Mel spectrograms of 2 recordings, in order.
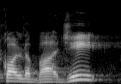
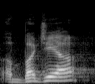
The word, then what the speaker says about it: bhajia: to make a thing that is very grossly mispronounced in Britain and it's an onion Baja okay Nationwide in Britain is called a baji but baji means cooked vegetables or spinach baji is not a Fritter a bajia or a pakora is a Fritter okay so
